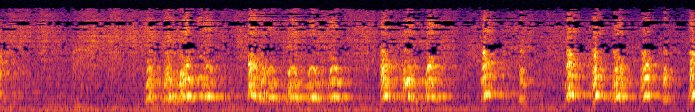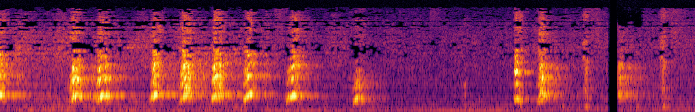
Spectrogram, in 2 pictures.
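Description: Dogs barking at a monkey, a long run of short barks about one or two a second. A brief lull comes near the end before two more barks.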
